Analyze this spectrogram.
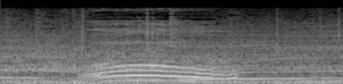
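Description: A racing car engine blips sharply as gears change.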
